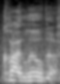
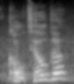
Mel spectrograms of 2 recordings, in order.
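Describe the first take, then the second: First: Clotilda garbled as "klat-LIL-duh", falling; botched "klat-LIL-duh" attempt at Clotilda; fumbled pronunciation. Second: Clotilda as "kohl-TIL-duh", rising as a question; unsure pronunciation. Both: Shown as a demonstration. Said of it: "I can't pronounce that shit".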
